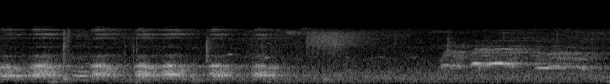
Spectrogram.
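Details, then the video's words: Howler monkeys at Pachamama Caribe, Punta Uva, Costa Rica, heard outside a bedroom: a series of rough, pulsed grunting bursts repeating about twice a second, then fading as a thin whistled bird call rises over steady insect hiss. "Audio of howler monkey"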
